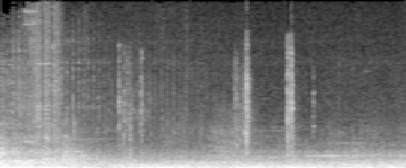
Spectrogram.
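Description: A rifle rattles as it is handled.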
